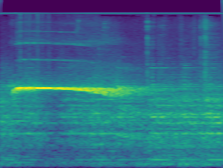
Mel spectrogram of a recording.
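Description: A whistle blown once: a single shrill, steady blast lasting about a second that dips slightly in pitch as it ends, over ragtime dance music.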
